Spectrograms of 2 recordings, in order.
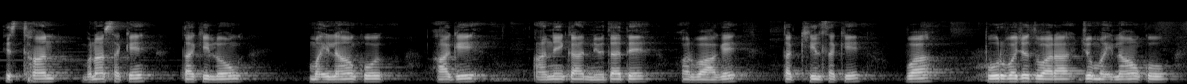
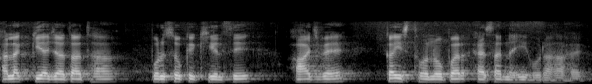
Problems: constant background noise, background conversations at intervals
